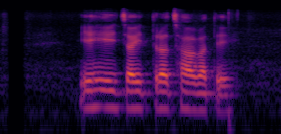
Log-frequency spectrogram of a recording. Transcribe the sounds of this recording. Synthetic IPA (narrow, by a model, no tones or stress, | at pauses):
jʔeɦit͡sʌɾit̪rʌt͡sʰʌɡʌt̪e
